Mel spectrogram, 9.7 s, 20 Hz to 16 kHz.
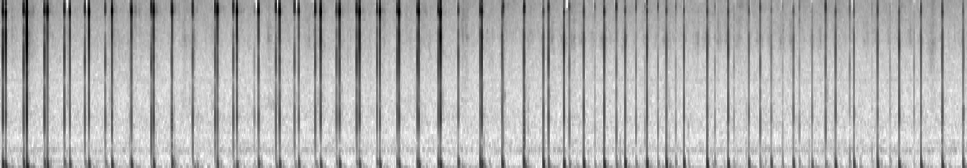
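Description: Fingertips and nails scratch and tap a small, soft, stuffed orange crocheted doll with eyes, held close to the mic. About 49 quick, dull, low thumps come in a fast, uneven rhythm, each dying away almost instantly over a faint, soft scratching hiss.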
